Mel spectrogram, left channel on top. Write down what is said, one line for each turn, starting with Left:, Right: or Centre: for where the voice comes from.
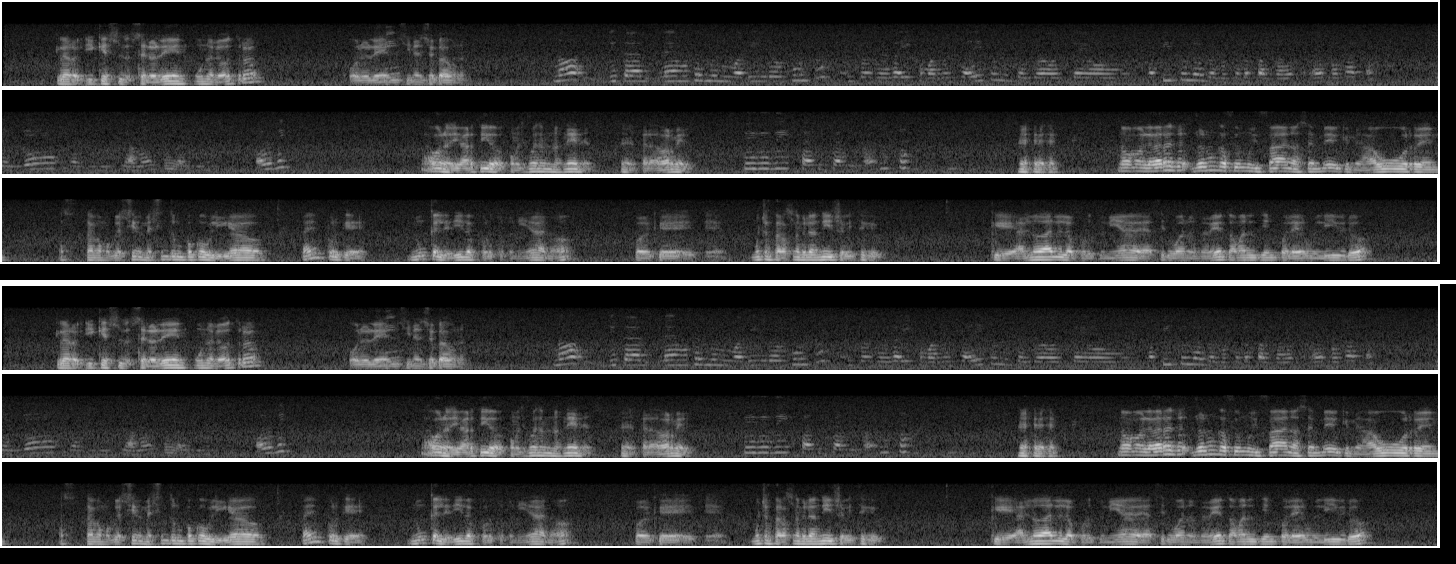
Right: Claro, ¿y que se lo se lo leen uno al otro o lo leen
Left: Sí,
Right: en silencio cada uno?
Left: No, literal, leemos el mismo libro juntos, entonces ahí como arrunchaditos, entonces yo leo un capítulo, luego se lo paso a él en voz alta y él lee y así sucesivamente y ahí es rico.
Right: Ah, bueno, divertido, como si fuesen unos nenes, <laughs> para dormir.
Left: Sí, sí, sí, casi, casi igual. <laughs>
Right: <laughs> No, la verdad yo, yo nunca fui muy fan, o sea, medio que me aburren, o sea, como que siento me siento un poco obligado, también porque nunca le di la oportunidad, ¿no? Porque eh, muchas personas me lo han dicho, ¿viste? Que, que al no darle la oportunidad de decir, bueno, me voy a tomar el tiempo de leer un libro,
